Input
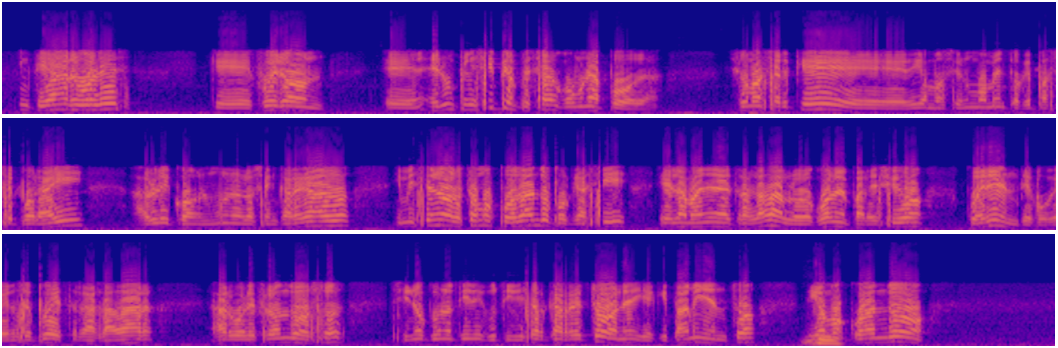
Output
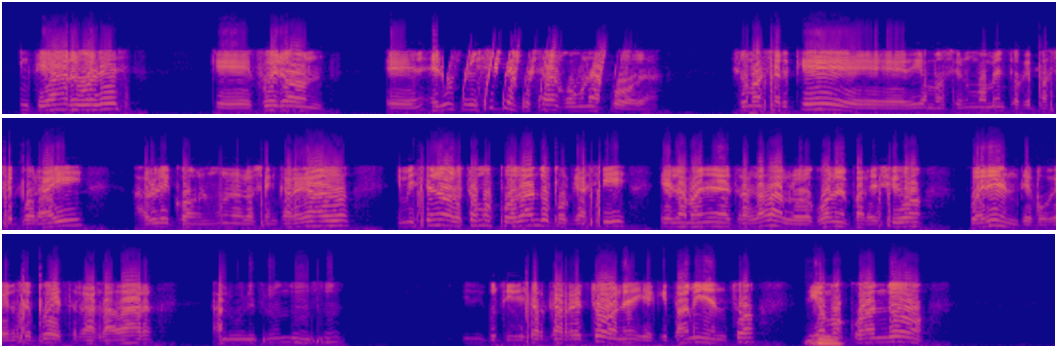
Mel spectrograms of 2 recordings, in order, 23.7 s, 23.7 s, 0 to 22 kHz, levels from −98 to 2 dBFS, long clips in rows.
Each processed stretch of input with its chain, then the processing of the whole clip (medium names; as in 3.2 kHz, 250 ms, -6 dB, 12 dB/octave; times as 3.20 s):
3.31–4.78 s: low-pass 4.9 kHz + bass shelf 110 Hz -10.5 dB + phase dispersion highs, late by 74 ms, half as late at 2 kHz
17.45–19.47 s: FFT filter 140 Hz 0 dB, 250 Hz +7 dB, 380 Hz -13 dB, 630 Hz -25 dB, 3.1 kHz -18 dB, 6.2 kHz -5 dB + slow attack 581 ms
whole clip: dynamic bell 240 Hz, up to +8 dB, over -52 dBFS, Q 0.74; gate -56 dBFS, range -18 dB; graphic EQ 125/250/500/1000/2000/4000/8000 Hz +5/-10/-6/-7/+4/+11/+11 dB; trim -8 dB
